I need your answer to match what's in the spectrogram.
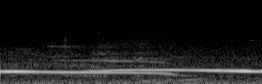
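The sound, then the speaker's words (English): Several wolves howl together at night in a long, steady chorus, one sustained tone holding while another voice slides downward beneath it, with no talking. “They live in family groups of up to 12 animals, howling together, and it establishes cohesion.”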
